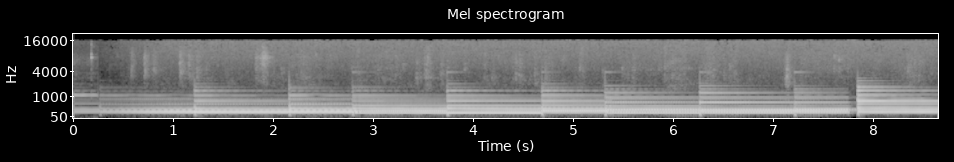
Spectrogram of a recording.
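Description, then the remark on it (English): Instrumental intro of a debut pop song with sustained, rich chords changing in a steady rhythm about every second, played loud with no vocals yet. “we're going to play this song”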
